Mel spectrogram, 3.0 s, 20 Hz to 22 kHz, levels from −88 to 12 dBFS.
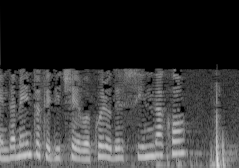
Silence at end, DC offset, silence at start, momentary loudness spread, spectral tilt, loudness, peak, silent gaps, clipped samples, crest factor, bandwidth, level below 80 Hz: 0 s; 0.4%; 0 s; 5 LU; -9 dB/octave; -19 LUFS; 0 dBFS; none; under 0.1%; 18 dB; 5 kHz; -30 dBFS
